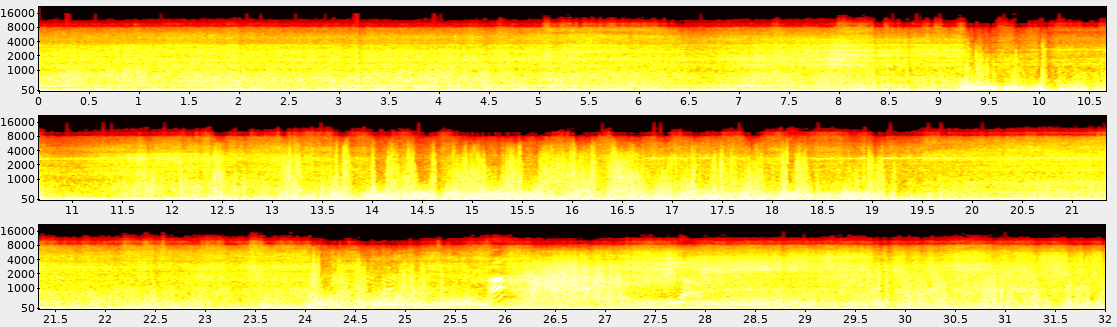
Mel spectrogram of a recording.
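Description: Motorcycle engine running steadily at cruising speed, heard under wind rushing over the rider's camera microphone.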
